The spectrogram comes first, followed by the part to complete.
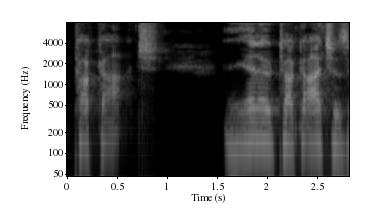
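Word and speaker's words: Takács: earth so jenna and this is takach so the ch is a cha son takach and you know takacha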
